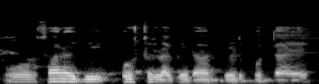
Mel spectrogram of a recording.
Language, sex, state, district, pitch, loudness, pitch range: Rajasthani, male, Rajasthan, Churu, 120 Hz, -17 LUFS, 110-135 Hz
